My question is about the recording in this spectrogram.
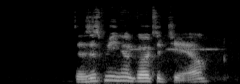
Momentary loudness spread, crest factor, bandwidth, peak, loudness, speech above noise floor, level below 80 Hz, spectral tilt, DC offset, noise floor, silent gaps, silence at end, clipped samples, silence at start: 11 LU; 18 dB; 16 kHz; -10 dBFS; -27 LUFS; 45 dB; -66 dBFS; -4.5 dB/octave; under 0.1%; -71 dBFS; none; 0.2 s; under 0.1%; 0.75 s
